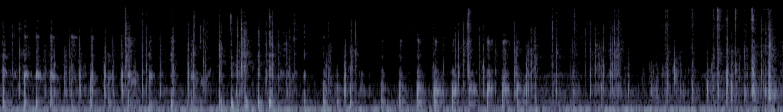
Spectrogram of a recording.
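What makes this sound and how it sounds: A dark green plastic Nintendo Switch Pro controller is held in both hands while thumbs tap and click its buttons and sticks. The result is a steady stream of quick, dry plastic clicks and taps with short bright transients over a low hum.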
